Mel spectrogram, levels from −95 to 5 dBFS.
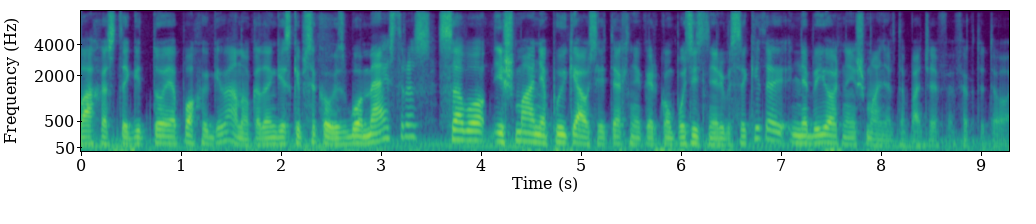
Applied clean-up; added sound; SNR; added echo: none; Purr; 14 dB; none.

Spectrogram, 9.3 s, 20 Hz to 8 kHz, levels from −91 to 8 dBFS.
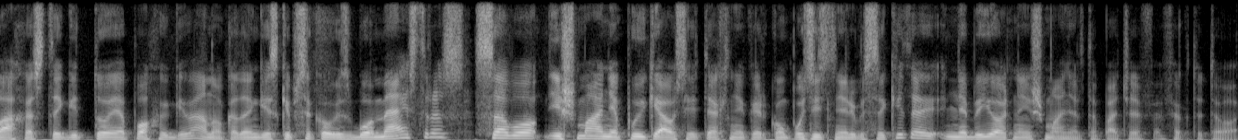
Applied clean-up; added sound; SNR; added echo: none; none; none; none.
